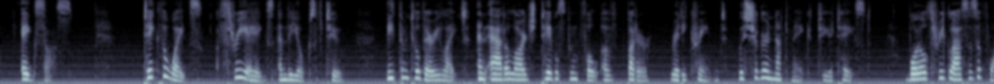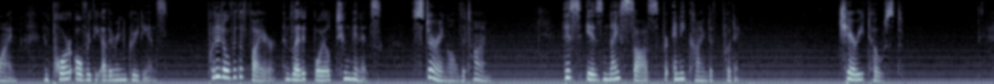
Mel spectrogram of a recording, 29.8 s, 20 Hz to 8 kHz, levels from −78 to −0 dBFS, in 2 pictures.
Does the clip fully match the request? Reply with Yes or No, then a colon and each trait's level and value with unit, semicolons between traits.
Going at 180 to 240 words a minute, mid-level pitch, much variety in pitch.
No: average, 145 wpm; medium, 180 Hz; wide, 6.6 semitones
